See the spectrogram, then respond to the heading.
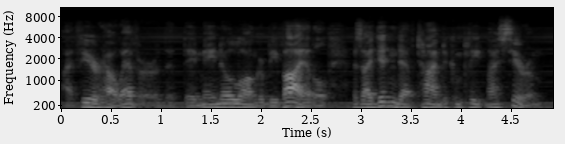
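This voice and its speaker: An actor playing a fanatical, grandiose mad scientist villain who monologues theatrically in a science fiction audio drama, with a dull recording. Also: male voice, on the low side, lively intonation, a little fast, faint music behind, lightly acted. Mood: grandiose, fervent. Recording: dull band-limited sound.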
